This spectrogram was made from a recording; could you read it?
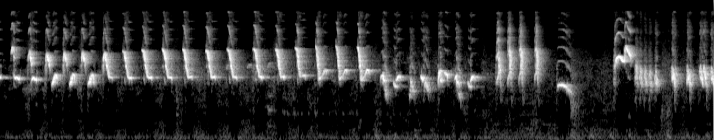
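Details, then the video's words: Energetic green leafbird song in a city centre: a long rapid series of sharp, repeated two-part whistled notes, then harsh buzzy bursts and a dense warbling ending, with a soft low background hum. "Cicak Ijo Gacor"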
